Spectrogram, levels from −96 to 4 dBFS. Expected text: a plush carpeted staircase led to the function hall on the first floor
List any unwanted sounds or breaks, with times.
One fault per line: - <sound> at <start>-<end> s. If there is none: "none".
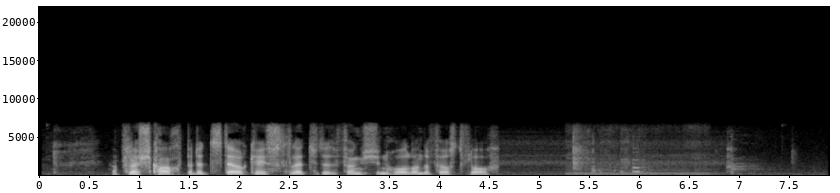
- laugh at 5.3-6.8 s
